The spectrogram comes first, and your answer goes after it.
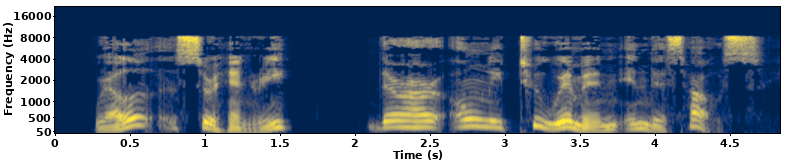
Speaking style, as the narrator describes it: he answered slowly

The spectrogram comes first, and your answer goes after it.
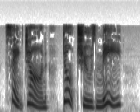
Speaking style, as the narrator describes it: cried

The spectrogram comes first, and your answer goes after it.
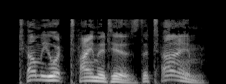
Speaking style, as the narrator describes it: cried Ahab

